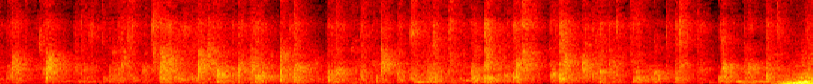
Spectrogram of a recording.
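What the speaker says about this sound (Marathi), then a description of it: "सर्वांनी टाळ्या वाजवा" A group of people claps steadily and continuously for several seconds for the winning team in a group game, a busy patter of many hands close by.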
